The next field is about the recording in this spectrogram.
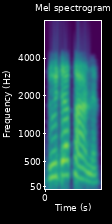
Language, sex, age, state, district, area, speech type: Assamese, female, 60+, Assam, Biswanath, rural, conversation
